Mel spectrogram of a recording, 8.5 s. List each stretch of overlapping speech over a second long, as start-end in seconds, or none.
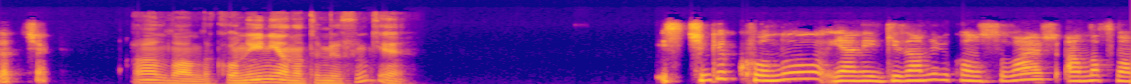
none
